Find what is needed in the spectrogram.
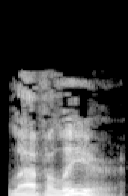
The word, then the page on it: lavalliere: British English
